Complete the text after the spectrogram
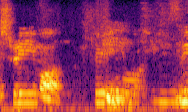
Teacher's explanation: তালেব্য স এর উচ্চারণ যখন আমরা করব তখন জিহবাটা অবশ্যই উল্টে তালুতে তালুর দিকে লাগাইতে হবে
